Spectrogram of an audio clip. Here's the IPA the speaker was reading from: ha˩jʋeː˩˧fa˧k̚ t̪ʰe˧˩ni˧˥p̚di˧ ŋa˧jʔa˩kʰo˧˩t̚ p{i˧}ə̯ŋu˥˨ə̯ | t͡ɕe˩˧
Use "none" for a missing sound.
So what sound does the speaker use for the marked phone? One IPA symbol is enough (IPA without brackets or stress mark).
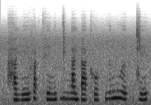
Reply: i˧˥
